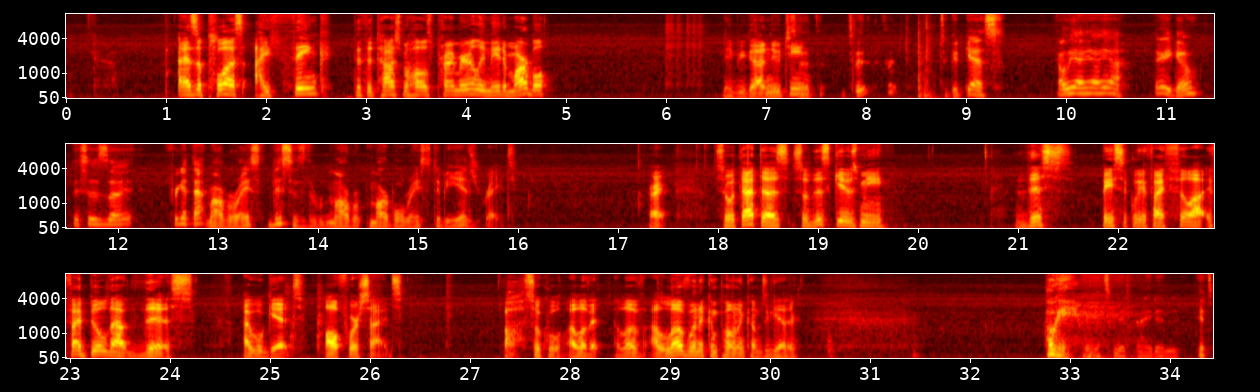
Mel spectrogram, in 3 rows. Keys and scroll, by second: 20.2 q, 28.0 q.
